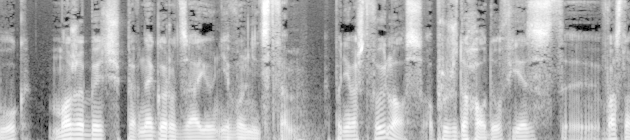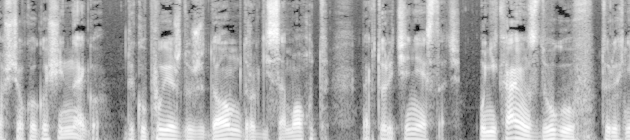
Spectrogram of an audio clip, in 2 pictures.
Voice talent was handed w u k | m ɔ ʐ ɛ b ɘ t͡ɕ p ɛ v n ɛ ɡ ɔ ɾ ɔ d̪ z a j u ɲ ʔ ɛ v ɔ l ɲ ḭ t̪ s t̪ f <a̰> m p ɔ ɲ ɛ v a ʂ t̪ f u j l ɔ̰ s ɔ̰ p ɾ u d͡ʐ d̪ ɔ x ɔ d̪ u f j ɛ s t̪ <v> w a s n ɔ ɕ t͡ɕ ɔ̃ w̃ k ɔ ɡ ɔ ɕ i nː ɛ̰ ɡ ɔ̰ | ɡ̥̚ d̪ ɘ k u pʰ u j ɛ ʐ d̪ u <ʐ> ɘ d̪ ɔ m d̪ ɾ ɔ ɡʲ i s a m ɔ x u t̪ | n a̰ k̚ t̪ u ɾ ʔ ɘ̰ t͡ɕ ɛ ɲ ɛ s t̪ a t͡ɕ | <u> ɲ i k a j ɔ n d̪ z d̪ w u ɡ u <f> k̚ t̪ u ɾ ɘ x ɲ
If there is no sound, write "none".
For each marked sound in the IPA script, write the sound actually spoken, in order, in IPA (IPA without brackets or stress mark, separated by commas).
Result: ɛ̰, v, ʐ, u, f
